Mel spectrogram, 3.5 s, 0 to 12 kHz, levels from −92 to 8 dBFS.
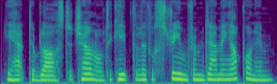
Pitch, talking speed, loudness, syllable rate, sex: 195 Hz, 275 wpm, -16 LUFS, 5.6 syllables/s, female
